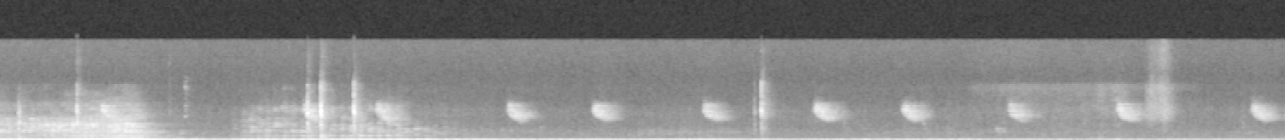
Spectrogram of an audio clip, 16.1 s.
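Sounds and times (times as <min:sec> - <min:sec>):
low electrical hum: 0:00.0 - 0:16.0
faint bird chirping: 0:06.3 - 0:09.3, 0:10.2 - 0:16.0.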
